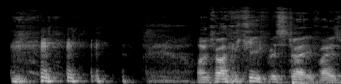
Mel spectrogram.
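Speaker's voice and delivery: giggling while trying to stay serious; slow, fighting back laughter; laughing. Real, not acted. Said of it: "but I can't stop laughing".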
